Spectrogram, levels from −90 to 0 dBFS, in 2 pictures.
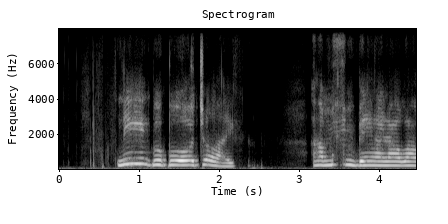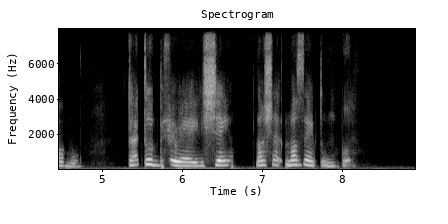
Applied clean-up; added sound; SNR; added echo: neural diffusion model UNIVERSE++.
